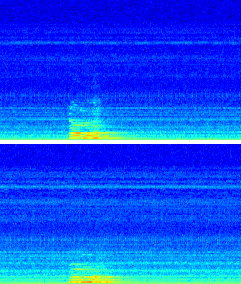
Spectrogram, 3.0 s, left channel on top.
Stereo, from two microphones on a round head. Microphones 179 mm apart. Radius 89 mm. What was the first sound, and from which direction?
A shout, 55° left (ahead or behind).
